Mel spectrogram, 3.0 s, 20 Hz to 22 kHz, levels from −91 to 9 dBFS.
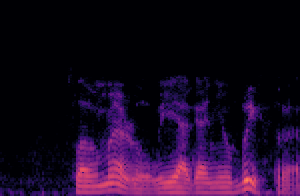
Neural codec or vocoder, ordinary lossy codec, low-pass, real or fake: codec, 16 kHz, 4 kbps, FunCodec, trained on LibriTTS, 50 frames a second; Opus, 64 kbps; 5.4 kHz; fake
